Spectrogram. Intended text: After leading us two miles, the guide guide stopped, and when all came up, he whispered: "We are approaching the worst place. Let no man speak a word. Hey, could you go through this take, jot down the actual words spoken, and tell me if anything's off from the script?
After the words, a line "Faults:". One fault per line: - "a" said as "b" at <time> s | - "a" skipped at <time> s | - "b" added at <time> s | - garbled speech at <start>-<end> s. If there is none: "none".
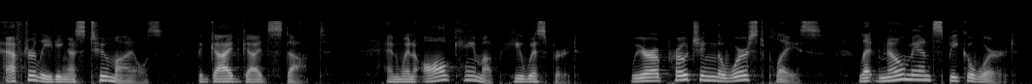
After leading us two miles, the guide guide stopped, and when all came up, he whispered: "We are approaching the worst place. Let no man speak a word.
Faults:
none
